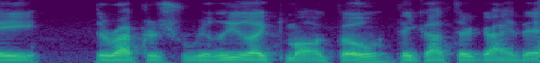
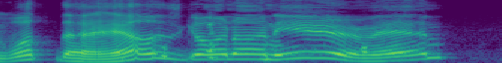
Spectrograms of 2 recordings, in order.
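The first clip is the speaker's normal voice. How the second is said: put-on shocked disbelief, very high, rising outburst; 14 semitones higher, 6 dB louder than usual. Retelling how a traded player reacted on video: imitating a surprised player. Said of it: "He's surprised. He's like".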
